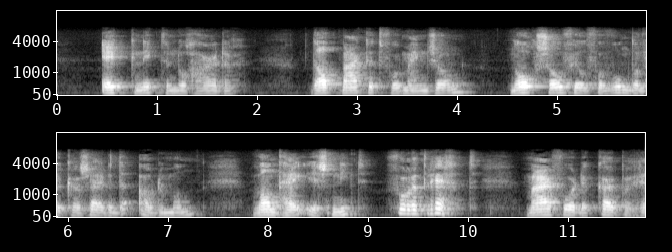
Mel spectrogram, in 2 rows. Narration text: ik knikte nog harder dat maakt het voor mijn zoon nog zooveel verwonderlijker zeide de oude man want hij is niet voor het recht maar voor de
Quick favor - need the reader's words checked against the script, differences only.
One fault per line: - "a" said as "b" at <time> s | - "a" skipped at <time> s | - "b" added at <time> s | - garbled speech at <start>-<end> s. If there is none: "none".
none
